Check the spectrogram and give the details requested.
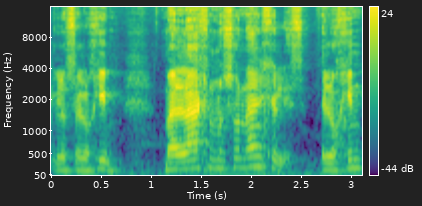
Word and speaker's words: Elohim: Elohim o Elohea, como también se pronuncia, Elohea es autoridad.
